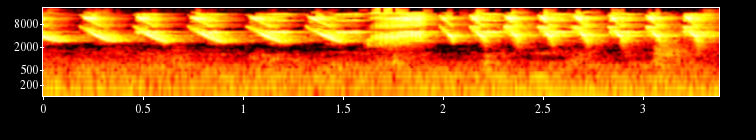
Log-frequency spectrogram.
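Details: Long-tailed shrike in energetic song, giving fast, high-pitched, downslurred notes repeated several times a second in a dense, continuous twitter.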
